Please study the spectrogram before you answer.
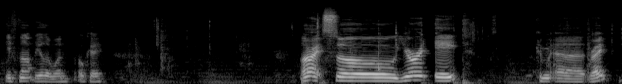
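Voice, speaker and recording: A man in his forties talks through his moves in a tabletop wargame, his voice sitting fairly high. He chats casually with the other players and breaks into loud, excited outbursts. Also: a little slow, faint music behind. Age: 40s. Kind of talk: casual banter over a tabletop game.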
